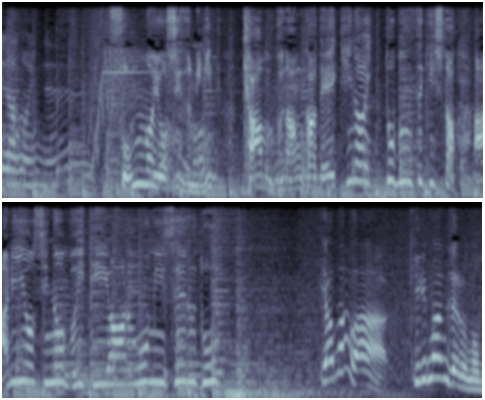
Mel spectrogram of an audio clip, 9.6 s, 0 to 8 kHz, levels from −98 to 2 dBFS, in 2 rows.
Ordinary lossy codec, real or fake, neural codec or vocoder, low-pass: none; real; none; 7.2 kHz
